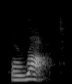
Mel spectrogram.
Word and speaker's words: o'er-wrought: Shakespeare often writes this with an apostrophe after the O, which means that we're skipping a syllable, o'er-wrought. Still means over-wrought.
